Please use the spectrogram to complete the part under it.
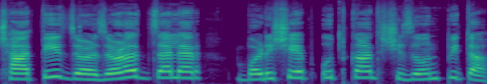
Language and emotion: Goan Konkani, neutral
